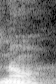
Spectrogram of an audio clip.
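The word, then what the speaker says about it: Ngor: My name is Noah. Noah? Yeah. I spelled it. N-G-O-R. N-U-R? No. N-G. N-G-O-R. G. O-R. O-R. O-R. No. Yeah, the G is silent.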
